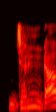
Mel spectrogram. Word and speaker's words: झंडा: अब ये झंडा, झंडा, झंडा, अब हम देख लो ना, अब हम उच्चारण की दृष्टि से देखते हैं, झंडा बोला जाता है, झंडा नहीं बोला जाता, झंडा।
